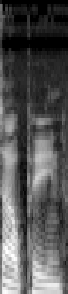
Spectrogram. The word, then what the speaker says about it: Alpine: Do you say Alpine or Alpine? It's Alpine, they've said. Ah, okay. Well, Alpine, it is Renault. Renault is still prominently there. Alpine used to have the old Renault Alpine back in the day.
